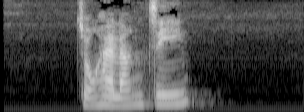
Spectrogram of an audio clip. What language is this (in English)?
Cantonese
